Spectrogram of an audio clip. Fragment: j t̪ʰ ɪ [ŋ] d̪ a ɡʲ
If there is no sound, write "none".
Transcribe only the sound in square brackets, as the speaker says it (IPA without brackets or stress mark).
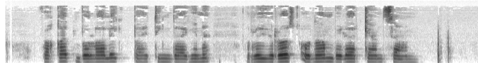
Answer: ŋ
